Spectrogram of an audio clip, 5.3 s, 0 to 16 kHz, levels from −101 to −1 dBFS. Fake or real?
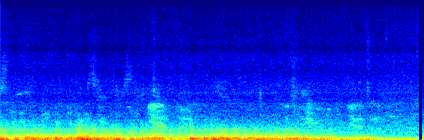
real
